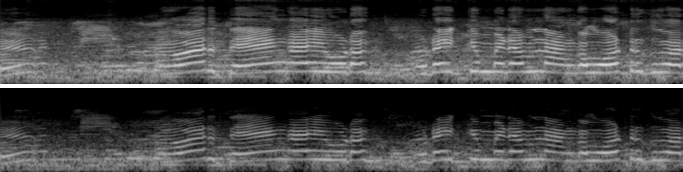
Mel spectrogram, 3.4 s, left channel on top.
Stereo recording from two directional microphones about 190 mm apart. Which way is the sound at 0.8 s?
15° left (ahead or behind).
